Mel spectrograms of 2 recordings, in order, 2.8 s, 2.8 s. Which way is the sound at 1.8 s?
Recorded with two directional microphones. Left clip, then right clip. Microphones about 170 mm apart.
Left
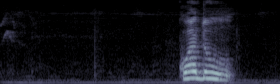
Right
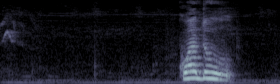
25° left (ahead or behind).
